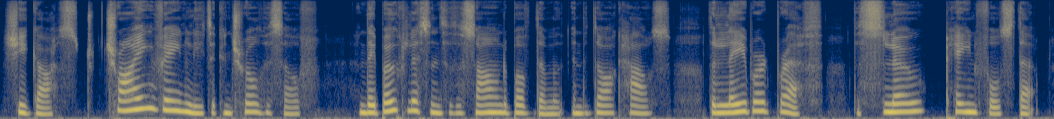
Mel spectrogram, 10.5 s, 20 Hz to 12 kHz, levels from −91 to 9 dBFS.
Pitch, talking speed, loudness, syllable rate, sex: 220 Hz, 150 wpm, -17 LUFS, 4.4 syllables/s, female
